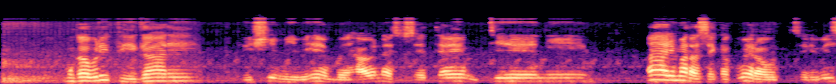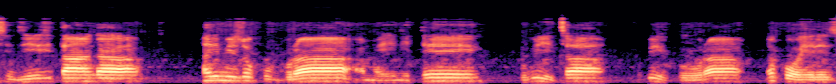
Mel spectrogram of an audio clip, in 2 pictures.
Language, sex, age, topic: Kinyarwanda, male, 18-24, finance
